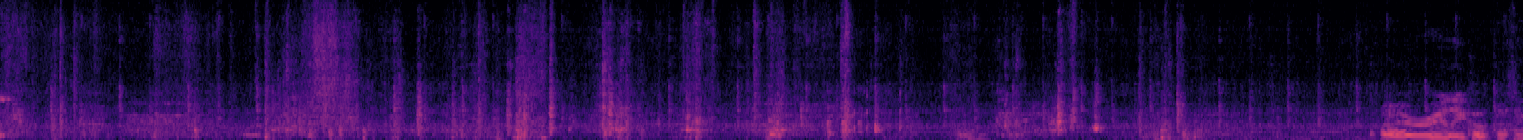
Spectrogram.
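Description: Faint, irregular clicks, knocks and rustling as objects on a cluttered table are moved aside and handled while a loose computer keyboard is dug out from among the equipment.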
